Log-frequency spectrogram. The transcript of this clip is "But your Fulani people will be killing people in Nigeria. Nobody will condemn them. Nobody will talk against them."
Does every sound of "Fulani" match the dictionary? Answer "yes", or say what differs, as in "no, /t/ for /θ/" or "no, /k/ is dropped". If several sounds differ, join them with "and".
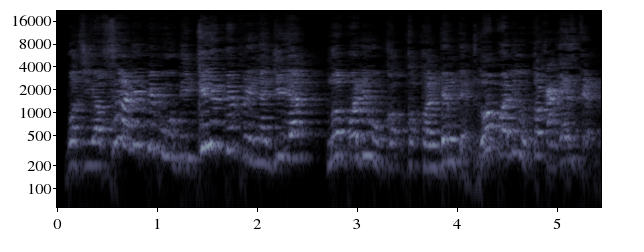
no, /l/ is dropped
